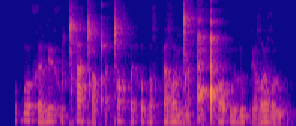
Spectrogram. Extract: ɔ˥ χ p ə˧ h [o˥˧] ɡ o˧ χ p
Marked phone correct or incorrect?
incorrect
